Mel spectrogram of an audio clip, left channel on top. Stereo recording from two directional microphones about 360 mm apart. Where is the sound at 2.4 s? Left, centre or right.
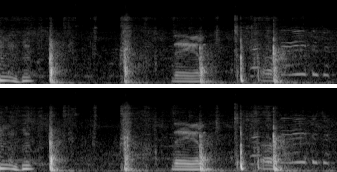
Centre.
